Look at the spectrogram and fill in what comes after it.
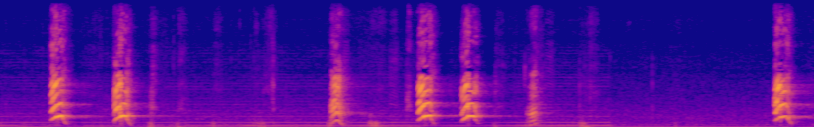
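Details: A tri-colour Welsh Corgi puppy battling an electric toothbrush gives sharp, high yapping barks at irregular intervals over the toothbrush's steady electric hum.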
